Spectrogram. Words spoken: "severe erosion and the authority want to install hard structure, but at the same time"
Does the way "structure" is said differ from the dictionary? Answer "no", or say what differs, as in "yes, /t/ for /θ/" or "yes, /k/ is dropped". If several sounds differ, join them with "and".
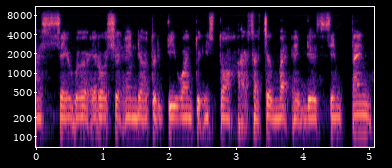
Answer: yes, /k/ is dropped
